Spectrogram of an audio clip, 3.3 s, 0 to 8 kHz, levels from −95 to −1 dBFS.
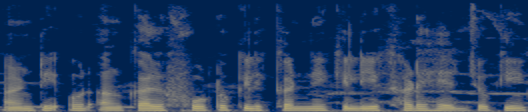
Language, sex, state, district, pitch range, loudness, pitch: Hindi, male, Bihar, Araria, 125-135 Hz, -33 LUFS, 130 Hz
